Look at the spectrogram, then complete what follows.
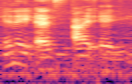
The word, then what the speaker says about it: Nasia: And if you want more skin tips or more information, you can always follow me on Instagram at Nasia, N-A-S-I-A. It's pronounced Nasia.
